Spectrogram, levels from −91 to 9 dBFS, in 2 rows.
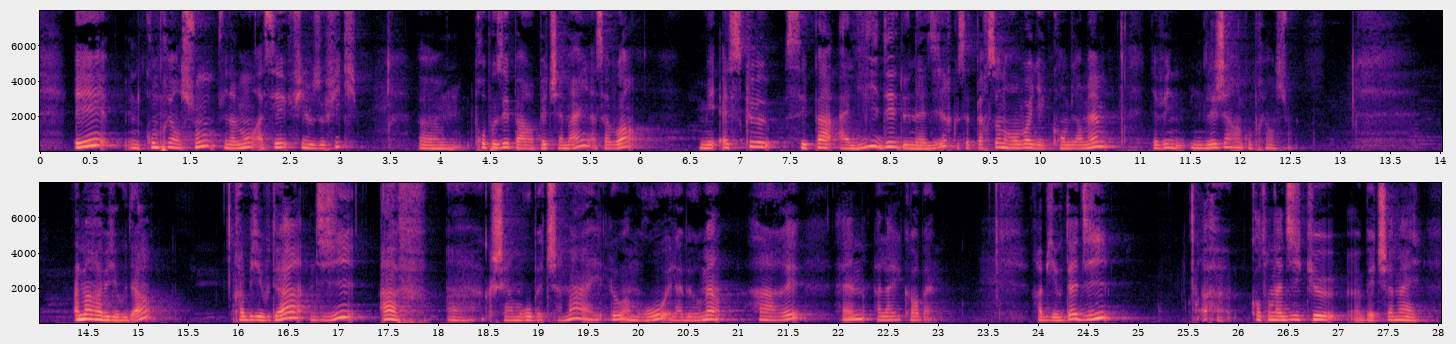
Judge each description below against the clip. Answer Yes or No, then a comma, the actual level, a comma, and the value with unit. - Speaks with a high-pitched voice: Yes, high, 215 Hz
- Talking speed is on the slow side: Yes, slow, 110 wpm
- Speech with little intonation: No, average, 4.2 semitones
